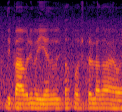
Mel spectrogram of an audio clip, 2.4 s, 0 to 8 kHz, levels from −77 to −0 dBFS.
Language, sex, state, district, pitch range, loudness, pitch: Hindi, male, Uttar Pradesh, Shamli, 115-120 Hz, -18 LUFS, 120 Hz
